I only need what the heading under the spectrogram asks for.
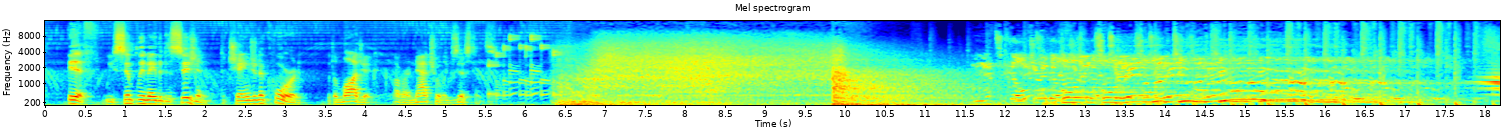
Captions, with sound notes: if we simply made the decision to change in accord with the logic of our natural existence. [Poof!] [Ghostly voice] It's Culture in Decline's 'Tale of Two Worlds'.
